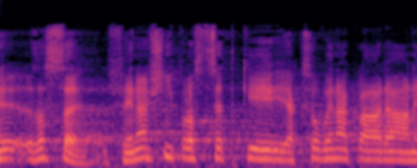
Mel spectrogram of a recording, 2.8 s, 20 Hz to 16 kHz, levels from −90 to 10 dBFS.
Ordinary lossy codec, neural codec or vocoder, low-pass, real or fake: MP3, 48 kbps; none; 9.9 kHz; real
